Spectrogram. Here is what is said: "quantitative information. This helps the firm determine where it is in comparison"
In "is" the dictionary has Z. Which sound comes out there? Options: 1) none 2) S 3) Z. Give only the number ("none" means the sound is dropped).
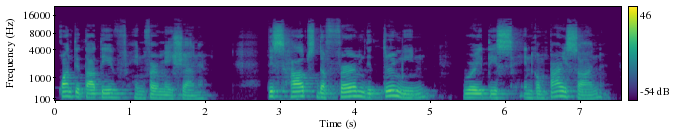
2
